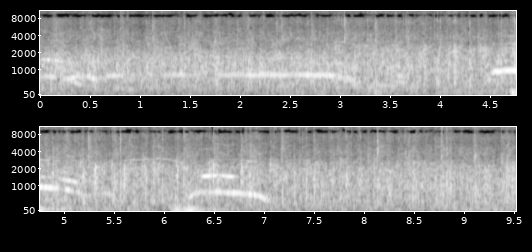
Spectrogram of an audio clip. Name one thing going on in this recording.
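A band plays along with the singers.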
